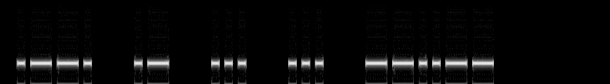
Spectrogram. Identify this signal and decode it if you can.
Morse code, heard as a keyed tone, about 18 wpm, spaced as for 12 wpm, 1000 Hz. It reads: PASS,
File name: qotdfiles / 12wpm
